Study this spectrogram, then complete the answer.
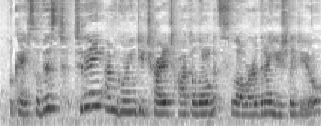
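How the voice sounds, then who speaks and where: A high-pitched woman's voice with ordinary pitch variation comes through audible room echo and noticeable background noise. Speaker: makeup video creator. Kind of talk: makeup tutorial.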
